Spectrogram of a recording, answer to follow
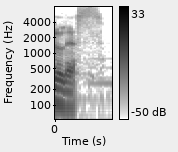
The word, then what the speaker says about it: Lys: So we changed it to Lys. good. That's the correct pronunciation.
